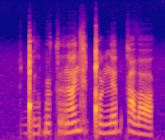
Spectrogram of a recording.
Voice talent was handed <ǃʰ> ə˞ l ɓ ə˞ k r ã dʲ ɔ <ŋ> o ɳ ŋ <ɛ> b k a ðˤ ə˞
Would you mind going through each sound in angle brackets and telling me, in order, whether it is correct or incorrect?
incorrect: ɡ͡ǃ, incorrect: ǃ, correct

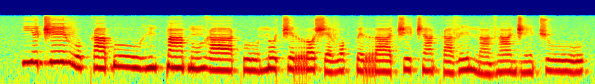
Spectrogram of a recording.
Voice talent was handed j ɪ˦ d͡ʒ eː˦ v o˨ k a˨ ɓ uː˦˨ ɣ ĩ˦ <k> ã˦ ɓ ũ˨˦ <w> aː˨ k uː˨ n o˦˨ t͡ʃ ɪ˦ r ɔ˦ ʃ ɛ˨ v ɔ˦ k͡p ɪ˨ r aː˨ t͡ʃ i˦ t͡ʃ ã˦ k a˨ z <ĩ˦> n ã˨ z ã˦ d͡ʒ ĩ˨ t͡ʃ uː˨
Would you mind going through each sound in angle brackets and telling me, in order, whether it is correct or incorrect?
incorrect: k͡p, incorrect: ɣ, incorrect: i˦

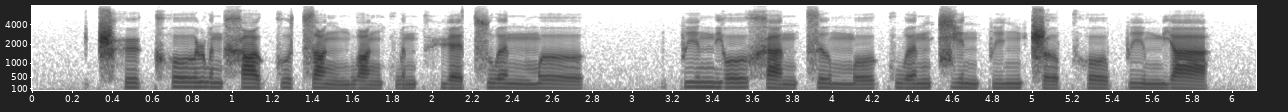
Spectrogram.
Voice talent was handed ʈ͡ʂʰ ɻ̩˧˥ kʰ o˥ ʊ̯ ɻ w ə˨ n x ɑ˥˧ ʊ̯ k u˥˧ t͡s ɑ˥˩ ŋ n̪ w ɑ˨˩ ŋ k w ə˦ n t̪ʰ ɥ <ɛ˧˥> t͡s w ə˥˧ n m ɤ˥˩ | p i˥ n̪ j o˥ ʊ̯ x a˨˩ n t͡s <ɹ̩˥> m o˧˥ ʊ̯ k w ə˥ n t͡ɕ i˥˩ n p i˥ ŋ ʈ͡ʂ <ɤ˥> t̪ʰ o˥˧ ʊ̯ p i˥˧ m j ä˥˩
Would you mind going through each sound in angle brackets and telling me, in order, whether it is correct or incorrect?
correct, incorrect: ɹ̩˥˩, incorrect: ɤ˧˥

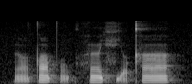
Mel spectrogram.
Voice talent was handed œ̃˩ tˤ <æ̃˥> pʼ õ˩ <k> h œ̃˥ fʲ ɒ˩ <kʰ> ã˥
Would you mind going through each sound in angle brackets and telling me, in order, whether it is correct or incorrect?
incorrect: ɛ̃˥, correct, correct

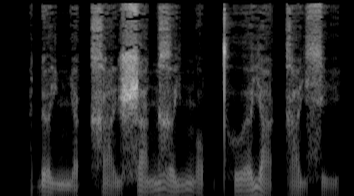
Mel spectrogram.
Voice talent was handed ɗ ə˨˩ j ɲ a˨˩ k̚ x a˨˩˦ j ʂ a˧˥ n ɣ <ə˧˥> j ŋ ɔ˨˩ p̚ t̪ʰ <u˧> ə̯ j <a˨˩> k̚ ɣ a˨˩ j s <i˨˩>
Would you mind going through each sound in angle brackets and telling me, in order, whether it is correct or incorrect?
correct, incorrect: u˧˥, correct, correct

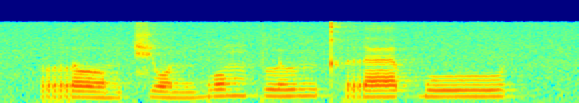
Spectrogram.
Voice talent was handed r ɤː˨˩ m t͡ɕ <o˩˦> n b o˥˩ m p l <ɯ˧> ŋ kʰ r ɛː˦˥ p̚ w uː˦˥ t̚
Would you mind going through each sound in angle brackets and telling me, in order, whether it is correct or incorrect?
correct, incorrect: ɯ˥˩

